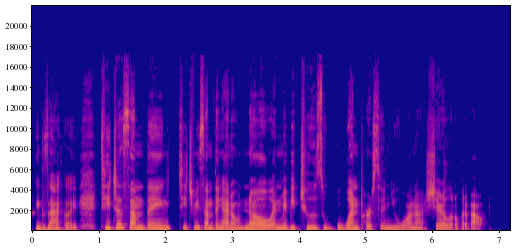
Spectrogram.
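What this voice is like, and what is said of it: Russian accent in English. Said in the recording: “I grew up in Moscow, Russia. ... Hence the beautiful accent.”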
